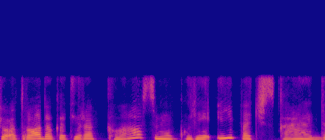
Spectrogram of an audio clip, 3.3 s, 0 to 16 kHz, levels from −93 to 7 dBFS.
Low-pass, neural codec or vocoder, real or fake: 7.2 kHz; codec, 16 kHz, 2 kbps, FreqCodec, smaller model; fake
